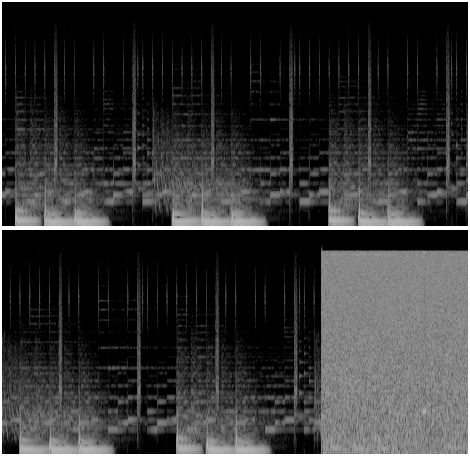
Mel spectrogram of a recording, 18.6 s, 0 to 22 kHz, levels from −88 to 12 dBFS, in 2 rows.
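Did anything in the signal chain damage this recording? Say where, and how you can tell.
Yes. From 15.71 s to the end, the audio collapses into loud, harsh noise with the original sound faintly buried underneath, running fast and high at about 1.33 times its proper speed. This is a wrong sample width fault at the sample-format conversion stage. Packed 24-bit samples are being read as 32-bit integers, so each value is assembled from bytes of neighbouring samples. Only some of these values keep the real signal's top bits.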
